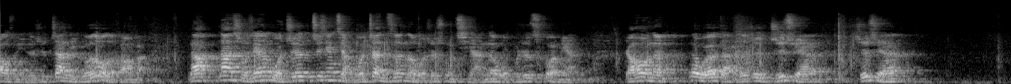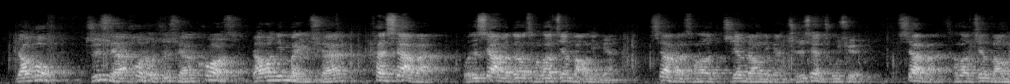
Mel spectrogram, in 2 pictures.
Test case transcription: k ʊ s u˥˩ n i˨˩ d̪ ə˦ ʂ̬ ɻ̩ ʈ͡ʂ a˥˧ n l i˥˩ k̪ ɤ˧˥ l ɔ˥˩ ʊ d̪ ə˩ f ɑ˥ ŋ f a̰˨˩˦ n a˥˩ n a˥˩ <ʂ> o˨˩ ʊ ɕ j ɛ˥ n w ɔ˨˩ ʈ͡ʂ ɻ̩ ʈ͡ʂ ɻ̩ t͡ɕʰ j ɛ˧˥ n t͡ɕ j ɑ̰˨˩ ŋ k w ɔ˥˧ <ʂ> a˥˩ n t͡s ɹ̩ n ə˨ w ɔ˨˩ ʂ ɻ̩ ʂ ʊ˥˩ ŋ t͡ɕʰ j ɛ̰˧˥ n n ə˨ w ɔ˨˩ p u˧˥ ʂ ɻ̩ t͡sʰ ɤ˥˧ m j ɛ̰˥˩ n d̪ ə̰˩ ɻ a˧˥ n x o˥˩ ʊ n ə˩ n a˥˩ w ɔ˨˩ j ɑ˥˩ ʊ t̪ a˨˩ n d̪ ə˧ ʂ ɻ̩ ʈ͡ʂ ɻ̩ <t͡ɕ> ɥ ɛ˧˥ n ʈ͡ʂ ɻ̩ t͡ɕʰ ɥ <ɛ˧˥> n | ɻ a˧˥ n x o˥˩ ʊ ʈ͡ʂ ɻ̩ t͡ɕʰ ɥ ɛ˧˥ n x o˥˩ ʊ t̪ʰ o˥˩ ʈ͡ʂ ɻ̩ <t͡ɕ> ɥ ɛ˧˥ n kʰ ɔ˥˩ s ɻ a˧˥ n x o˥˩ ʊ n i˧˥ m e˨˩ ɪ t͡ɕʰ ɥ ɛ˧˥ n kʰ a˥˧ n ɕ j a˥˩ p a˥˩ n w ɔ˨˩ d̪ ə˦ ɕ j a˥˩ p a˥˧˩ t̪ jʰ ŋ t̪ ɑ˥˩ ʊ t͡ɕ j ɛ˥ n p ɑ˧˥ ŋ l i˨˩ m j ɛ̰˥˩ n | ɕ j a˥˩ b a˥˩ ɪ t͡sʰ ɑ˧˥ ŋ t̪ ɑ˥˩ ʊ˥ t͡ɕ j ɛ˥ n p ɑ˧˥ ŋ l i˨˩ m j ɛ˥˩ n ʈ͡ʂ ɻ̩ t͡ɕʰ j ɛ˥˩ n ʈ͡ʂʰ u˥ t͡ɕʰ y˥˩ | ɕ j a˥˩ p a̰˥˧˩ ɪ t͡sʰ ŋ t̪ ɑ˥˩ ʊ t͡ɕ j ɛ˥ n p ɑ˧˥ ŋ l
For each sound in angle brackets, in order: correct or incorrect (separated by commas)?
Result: correct, incorrect, incorrect, correct, incorrect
